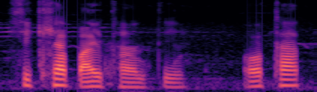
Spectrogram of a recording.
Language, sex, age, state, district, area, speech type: Odia, male, 45-60, Odisha, Rayagada, rural, spontaneous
